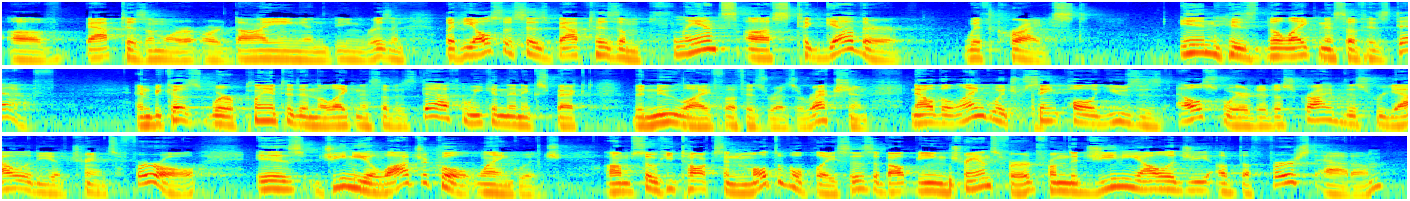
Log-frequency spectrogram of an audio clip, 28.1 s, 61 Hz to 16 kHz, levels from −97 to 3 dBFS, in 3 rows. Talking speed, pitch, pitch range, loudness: 165 wpm, 130 Hz, 110-150 Hz, -17 LUFS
